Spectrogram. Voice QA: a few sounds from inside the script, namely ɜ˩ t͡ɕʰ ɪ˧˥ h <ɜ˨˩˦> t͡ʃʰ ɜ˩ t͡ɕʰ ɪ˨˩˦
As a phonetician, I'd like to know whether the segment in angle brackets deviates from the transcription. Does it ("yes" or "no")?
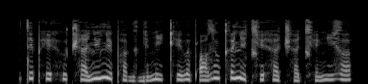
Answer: no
